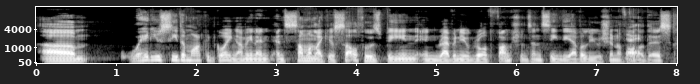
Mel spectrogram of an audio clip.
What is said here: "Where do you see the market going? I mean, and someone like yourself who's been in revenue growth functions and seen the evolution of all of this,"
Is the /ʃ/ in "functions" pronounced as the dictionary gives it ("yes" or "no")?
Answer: yes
